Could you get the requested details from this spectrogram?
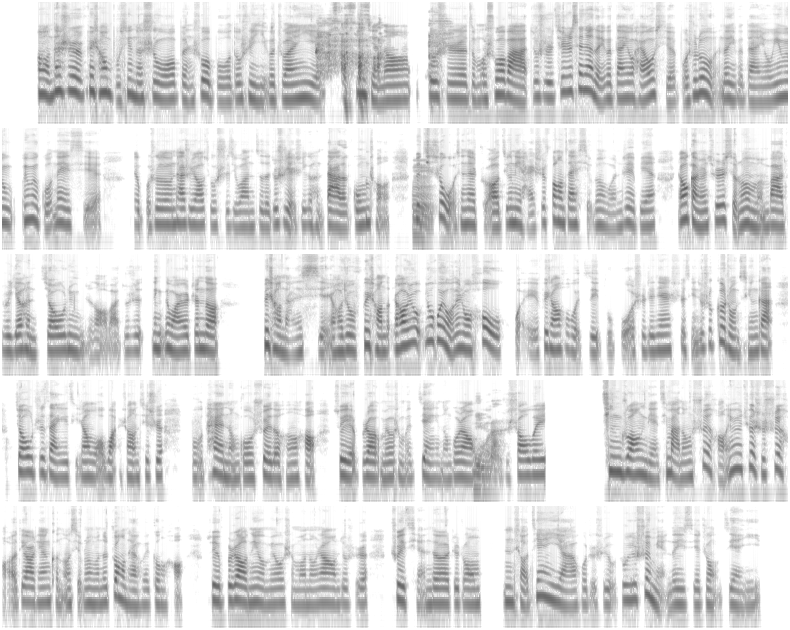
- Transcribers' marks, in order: other background noise; laugh
- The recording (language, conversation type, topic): Chinese, advice, 夜里失眠时，我总会忍不住担心未来，怎么才能让自己平静下来不再胡思乱想？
